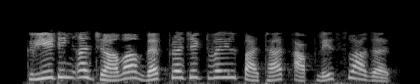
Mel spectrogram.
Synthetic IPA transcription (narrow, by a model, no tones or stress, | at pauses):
kɾieʈiŋɡəd͡ʑaʋaʋɛb̚pɾɔd͡ʑek̚ʈʋəɾiːlpaʈʰat̪aplesʋaɡət̪̚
